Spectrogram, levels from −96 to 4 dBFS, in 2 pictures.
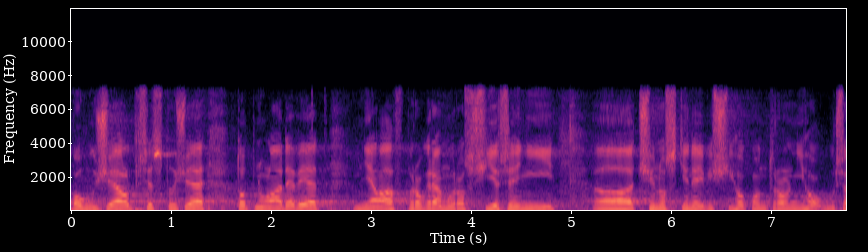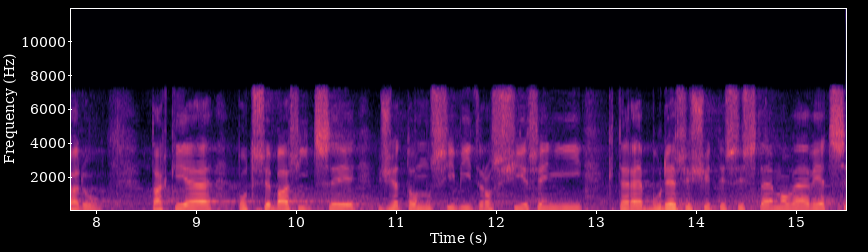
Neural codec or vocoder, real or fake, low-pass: none; real; 7.2 kHz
